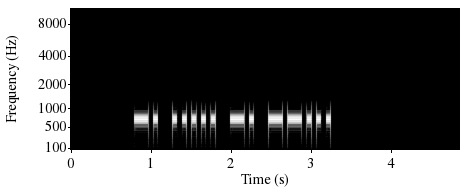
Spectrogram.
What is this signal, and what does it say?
Morse code, heard as a keyed tone, about 20 wpm, 700 Hz. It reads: N5N7
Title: Four Letter-Number Combinations - 20wpm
